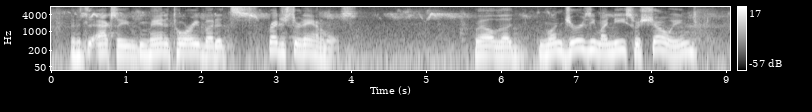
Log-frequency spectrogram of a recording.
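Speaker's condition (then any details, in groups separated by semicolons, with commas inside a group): No condition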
